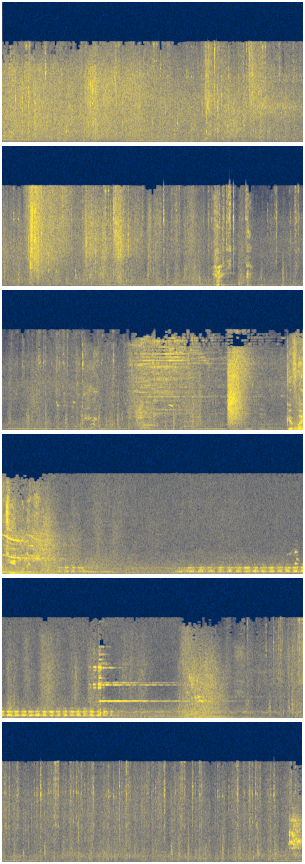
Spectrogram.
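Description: Footsteps patter on dirt.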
